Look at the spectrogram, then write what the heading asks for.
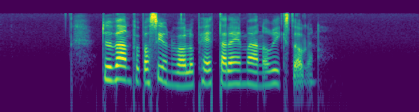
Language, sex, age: Swedish, female, 30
